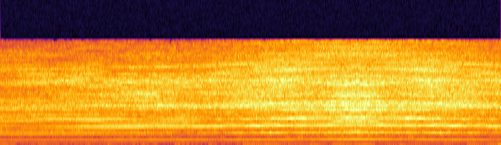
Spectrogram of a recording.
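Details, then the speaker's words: Simulated bone saw in a VR total knee replacement simulator: a steady high whine over background music as the tibial plateau is resected through a cutting guide anchored by pins on the anterior tibia. "okay now I can use the bone saw to resect the tibial plateau so it'll we'll be able to cut in in this guide"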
